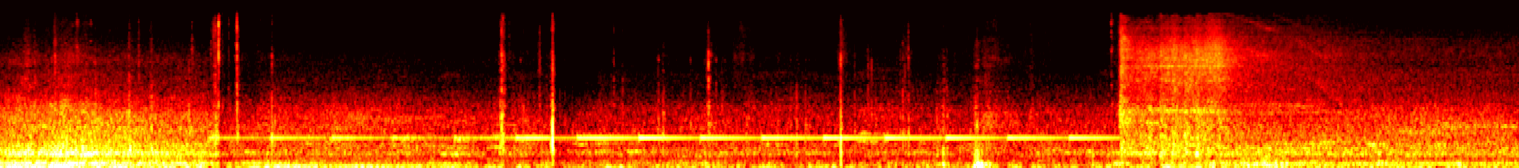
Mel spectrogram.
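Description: Chevrolet Cruze's engine idling, a low steady rumble heard inside the cabin. A few sharp clicks sound over it, and a steady high tone holds from about two seconds in to about eleven seconds in, then cuts off.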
